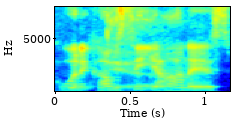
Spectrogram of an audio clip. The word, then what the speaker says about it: Giannis: Giannis, first off, the name rhymes with honest. Honest to honest, for real.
